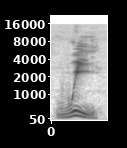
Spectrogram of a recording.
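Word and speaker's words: υι: got ooh and then this one is we we as in French oui oui mon tue or as in sweet okay we then you've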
